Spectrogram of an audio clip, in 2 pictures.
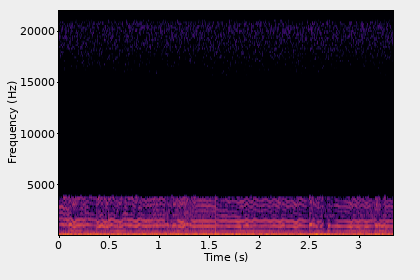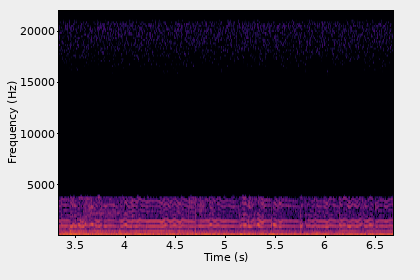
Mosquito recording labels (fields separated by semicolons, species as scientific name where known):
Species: Anopheles maculatus; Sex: female; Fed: blood-fed; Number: one; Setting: cup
